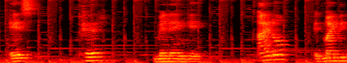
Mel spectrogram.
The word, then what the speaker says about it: फिर मिलेंगे: There's no f sound in Hindi.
